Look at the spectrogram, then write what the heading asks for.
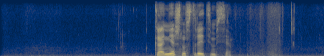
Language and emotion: Russian, positive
